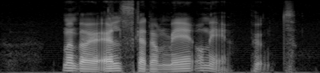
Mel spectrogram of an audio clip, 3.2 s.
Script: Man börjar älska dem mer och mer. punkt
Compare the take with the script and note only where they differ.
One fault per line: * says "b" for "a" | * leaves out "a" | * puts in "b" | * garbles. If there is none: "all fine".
all fine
